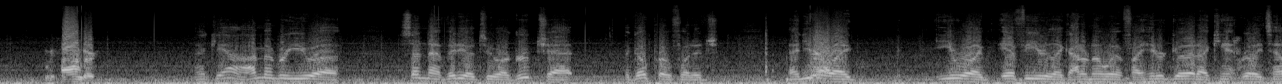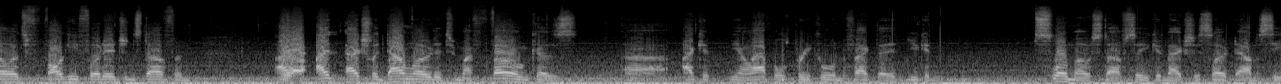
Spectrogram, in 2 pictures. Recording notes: Recorded in a truck so bear with the sound quality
